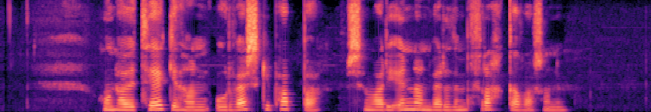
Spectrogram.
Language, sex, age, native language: Icelandic, female, 30-39, Icelandic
